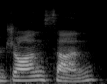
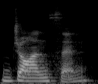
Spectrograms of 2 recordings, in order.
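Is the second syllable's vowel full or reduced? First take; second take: full; reduced. First: The second syllable has a full vowel, like son. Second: The second syllable has a reduced schwa vowel. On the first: The speaker calls it wrong. "But we do not say, this is Mister Johnson" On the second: The speaker calls it right. "We reduce that second syllable to schwa"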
